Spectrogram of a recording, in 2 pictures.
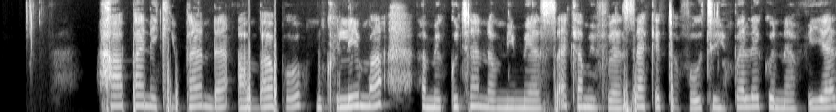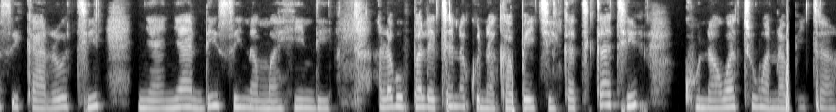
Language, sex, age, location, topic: Swahili, female, 18-24, Nakuru, finance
